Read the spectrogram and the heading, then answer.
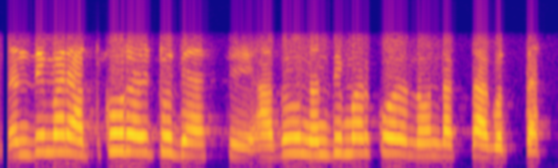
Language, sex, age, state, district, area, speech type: Kannada, female, 60+, Karnataka, Mandya, rural, conversation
